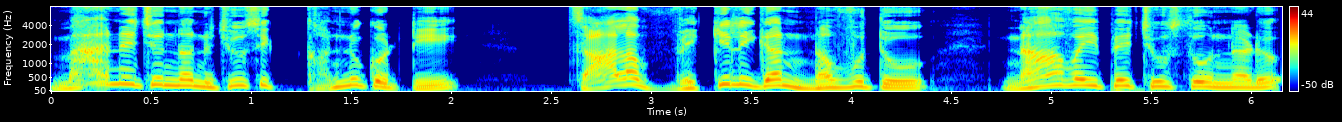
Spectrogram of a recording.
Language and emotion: Telugu, disgusted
